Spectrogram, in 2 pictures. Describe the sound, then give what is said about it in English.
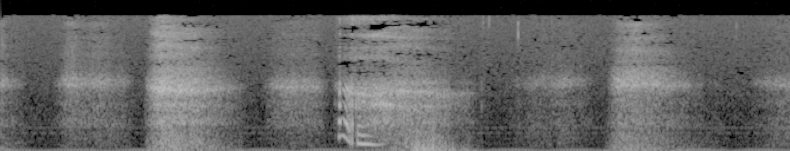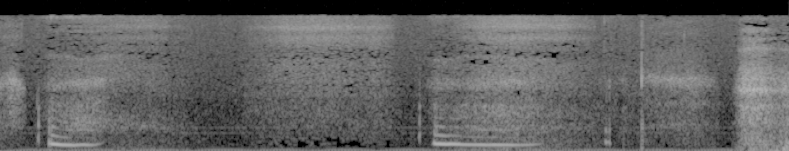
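Heavy, labored breathing of two people after exertion: slow, deep inhales and exhales repeating every few seconds, a few ending in soft voiced sighs, with no talking. “We're both breathing fairly heavily.”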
